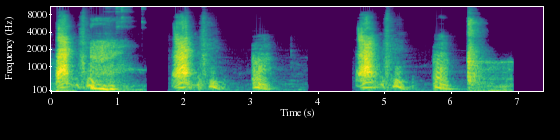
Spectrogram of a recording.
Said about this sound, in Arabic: ايش صار يا شباب في الوقت اللي كنت اعطس فيه؟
